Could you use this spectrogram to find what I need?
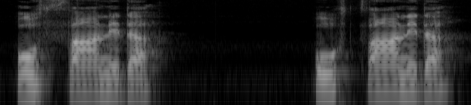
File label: "ohranetv", Muscogee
